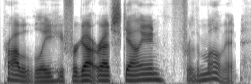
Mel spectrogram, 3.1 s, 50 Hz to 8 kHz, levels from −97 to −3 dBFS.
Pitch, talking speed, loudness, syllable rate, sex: 135 Hz, 135 wpm, -19 LUFS, 4.5 syllables/s, male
